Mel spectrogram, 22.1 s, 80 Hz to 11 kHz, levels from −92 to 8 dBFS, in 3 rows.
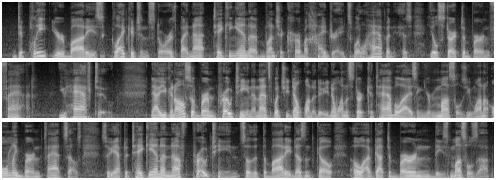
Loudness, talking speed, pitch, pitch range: -19 LUFS, 205 wpm, 110 Hz, 95-125 Hz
